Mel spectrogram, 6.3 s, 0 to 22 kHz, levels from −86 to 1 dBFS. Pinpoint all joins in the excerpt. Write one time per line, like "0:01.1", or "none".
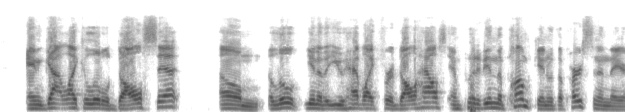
none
